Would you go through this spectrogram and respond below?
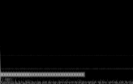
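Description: A phone call to a friend gives one steady electronic tone that holds for most of a second, then stops, leaving a quiet line.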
